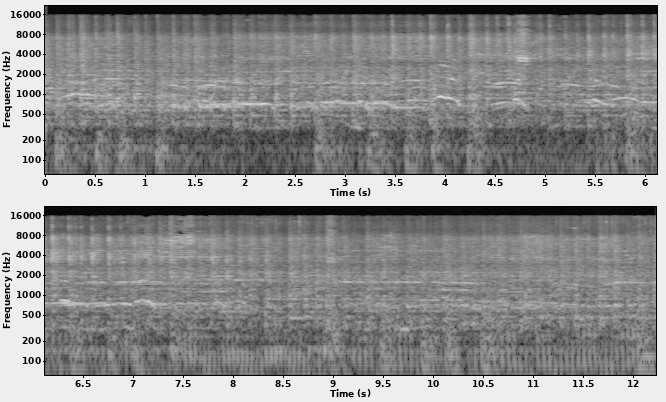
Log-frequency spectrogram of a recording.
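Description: Drums beating fast and steadily under a crowd's shouting and chanting.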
